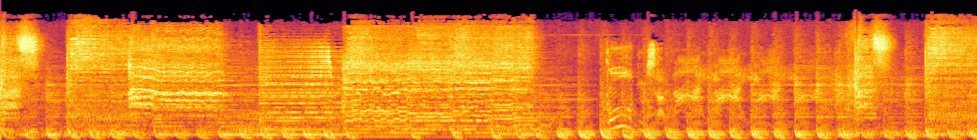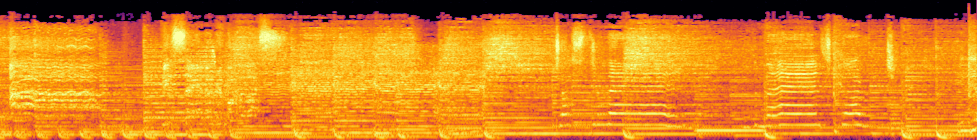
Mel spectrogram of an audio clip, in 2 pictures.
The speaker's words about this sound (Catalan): en aquest cas estem escoltant la cançó principal, que sí que té, lletra també. Anem a sentir una miqueta més.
